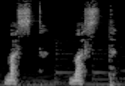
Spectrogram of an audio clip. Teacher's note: la u se pronuncia como una a normal de español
